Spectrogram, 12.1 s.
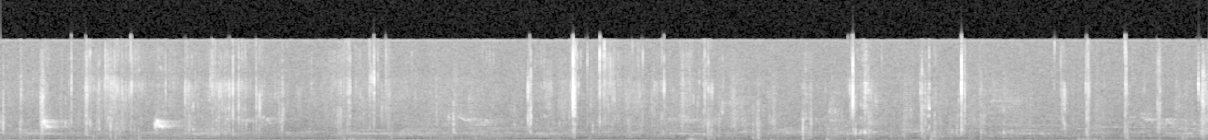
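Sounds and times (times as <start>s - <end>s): chewing crunches: 0.0s - 12.0s
squeaky mouth sounds: 5.2s - 12.0s.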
